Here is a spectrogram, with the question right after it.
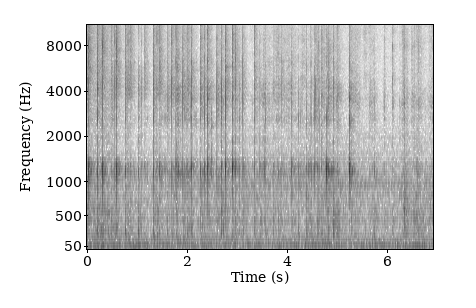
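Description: Long fingernails tap rapidly on the white plastic trigger head of a spray bottle. The result is a fast, uneven run of sharp, bright plastic clicks with a ringing tone around 1.2 kHz. The tapping softens after the last loud click near the end.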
